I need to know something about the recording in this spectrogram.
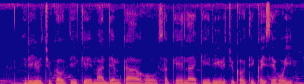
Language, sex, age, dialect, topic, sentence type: Bhojpuri, female, 18-24, Western, banking, question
